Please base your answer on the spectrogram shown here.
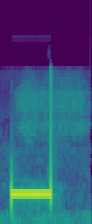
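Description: A steady telephone tone from another phone on the line, one sustained beep lasting about four tenths of a second, clear and fairly loud over a faint low hum, with no talking.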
